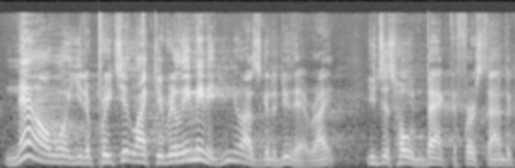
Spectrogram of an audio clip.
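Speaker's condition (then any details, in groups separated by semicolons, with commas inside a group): No condition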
